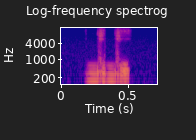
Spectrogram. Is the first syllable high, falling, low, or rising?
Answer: high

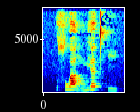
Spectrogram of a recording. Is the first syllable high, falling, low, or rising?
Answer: low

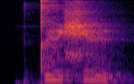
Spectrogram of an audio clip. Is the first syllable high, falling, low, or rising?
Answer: falling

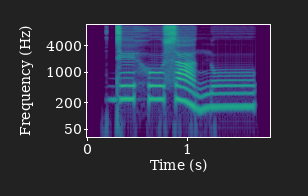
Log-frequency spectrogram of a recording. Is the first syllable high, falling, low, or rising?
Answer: high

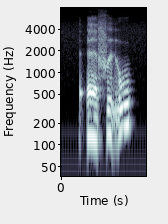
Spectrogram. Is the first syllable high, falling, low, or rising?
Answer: low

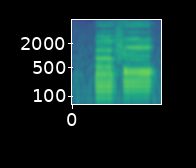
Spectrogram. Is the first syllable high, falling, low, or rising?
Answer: low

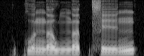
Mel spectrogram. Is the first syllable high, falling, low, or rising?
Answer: low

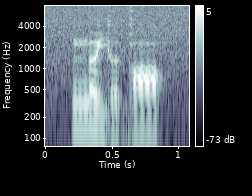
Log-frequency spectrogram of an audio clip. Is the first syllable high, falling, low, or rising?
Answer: falling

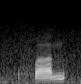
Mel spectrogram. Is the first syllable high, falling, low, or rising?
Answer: rising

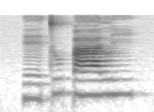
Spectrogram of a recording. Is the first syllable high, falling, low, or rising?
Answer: low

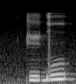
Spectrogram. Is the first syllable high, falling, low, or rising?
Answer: low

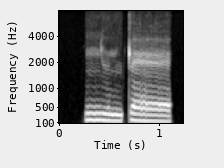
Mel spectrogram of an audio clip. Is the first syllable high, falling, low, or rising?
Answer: low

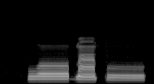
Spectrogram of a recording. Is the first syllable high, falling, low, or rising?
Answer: high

